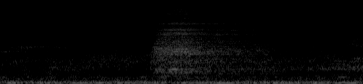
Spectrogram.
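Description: A single long, deep breath swells out of a steady background hiss, rising to a loud, airy exhale near the middle before fading back, taken while holding a yoga bridge pose during a power yoga session.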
